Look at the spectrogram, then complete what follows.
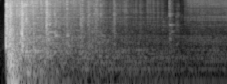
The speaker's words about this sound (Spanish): La lámpara y los cuadros cayeron al suelo.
